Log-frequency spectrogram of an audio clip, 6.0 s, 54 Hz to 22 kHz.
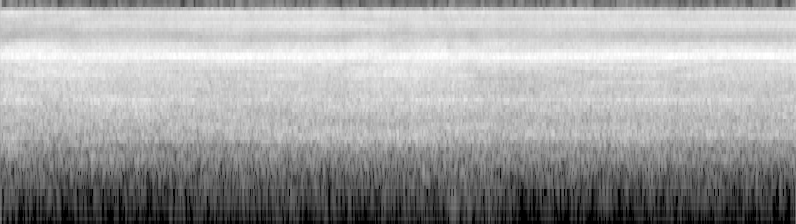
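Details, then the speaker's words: TAIFF 2100 W titanium hair dryer after cleaning and lubricating its motor to cure loud screeching: smooth steady airflow whoosh with only a faint high thin tone, no screeching; running normally. "pronto eu fechei aqui já pluguei na tomada e vamos acelerar agora [Música] já parou de gritar tanto"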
